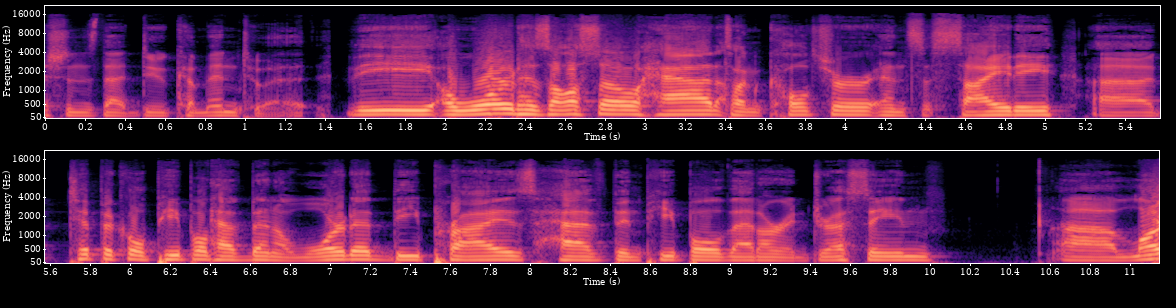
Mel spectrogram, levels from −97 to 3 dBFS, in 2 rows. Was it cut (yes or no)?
yes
